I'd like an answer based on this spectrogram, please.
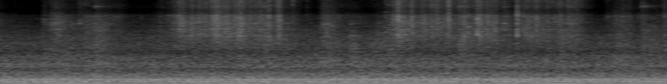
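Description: Gloved hand pressing and turning veal scallops in a basin of breadcrumbs: soft, irregular rustles of crumbs, the plainest about two seconds in and again about four seconds in, over a steady low hum.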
